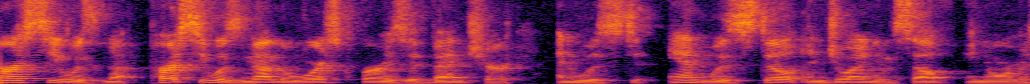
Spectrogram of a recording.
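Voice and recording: A natural voice reading text aloud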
